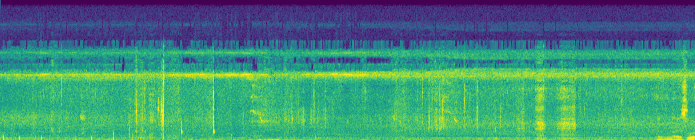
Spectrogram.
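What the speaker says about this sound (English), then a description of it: "A bunch of nurse bees in this hive right now." Honey bees drone in a steady, dense buzz from an open beehive during an afternoon inspection, close and continuous, with light handling clicks and a brief tonal hum near the end.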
